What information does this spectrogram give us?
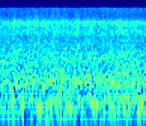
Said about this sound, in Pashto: د دوی په خبره چې اوس هم په خړ کې پریمان اوبه بهیږي او دوی یې ستونزو سره مخ کړي دي.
